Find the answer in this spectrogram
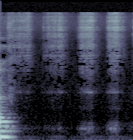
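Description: Straight razor scraping stubble through shaving lather on the cheek: faint, short strokes in a quick even rhythm, about three in the second half. A man's voice trails off at the very start.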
